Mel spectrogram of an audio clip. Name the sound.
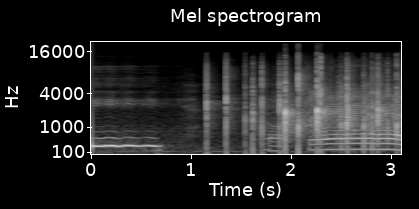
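hand clapping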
